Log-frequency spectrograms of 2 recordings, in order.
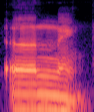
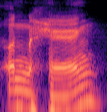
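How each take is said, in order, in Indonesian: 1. Bunyi h tidak terdengar di tengah. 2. Bunyi h terdengar di tengah. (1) "tapi eneng" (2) "Dibaca bukan enheng"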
